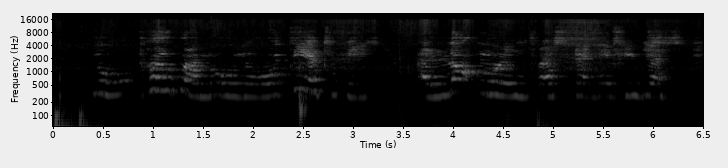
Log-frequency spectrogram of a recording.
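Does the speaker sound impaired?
Yes: cerebral palsy.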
